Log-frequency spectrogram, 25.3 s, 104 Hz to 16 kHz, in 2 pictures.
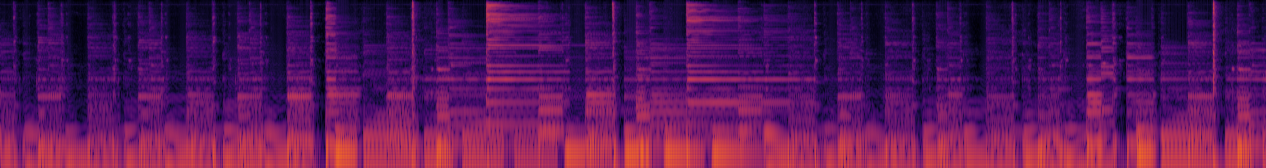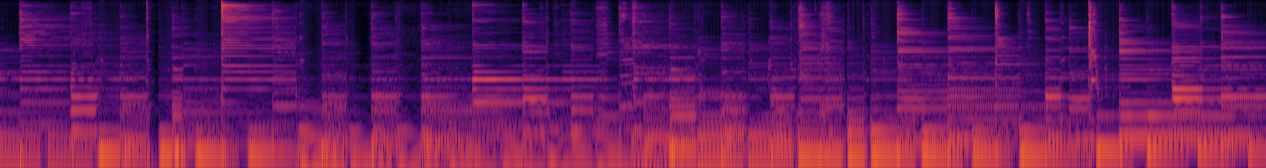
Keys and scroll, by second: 12.0 super+Right, 12.2 super+s, 16.8 super+Right, 17.0 super+s, 17.1 super+Tab, 17.7 super+Tab, 17.9 super+Tab, 18.9 super+Tab, 19.3 super+Tab, 19.5 super+Tab, 21.1 super+s, 23.9 super+s, 24.1 super+Tab, 24.6 super+Tab, 24.7 super+Tab.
